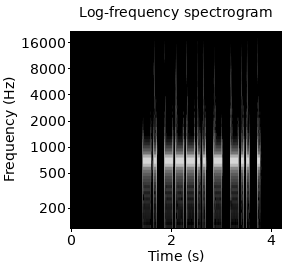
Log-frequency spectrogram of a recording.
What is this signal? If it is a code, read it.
Morse code, heard as a keyed tone, about 22 wpm, 700 Hz. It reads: N8TDE
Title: USA Call Signs - 5 Characters - Repeated 3x - 22wpm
